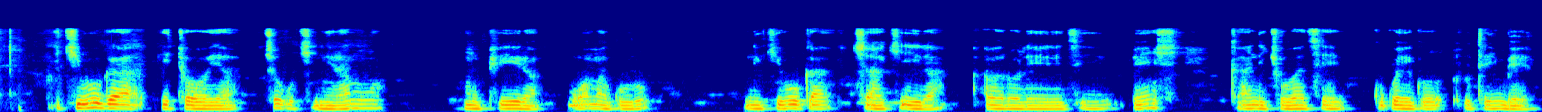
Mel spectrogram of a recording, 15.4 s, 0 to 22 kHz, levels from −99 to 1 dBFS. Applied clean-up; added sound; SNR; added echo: none; none; none; none.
